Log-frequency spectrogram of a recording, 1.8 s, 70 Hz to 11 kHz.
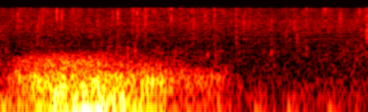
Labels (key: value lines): label: biophony, growl
recorder: SoundTrap 500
